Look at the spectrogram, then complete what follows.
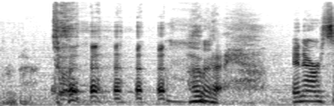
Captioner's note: laughing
